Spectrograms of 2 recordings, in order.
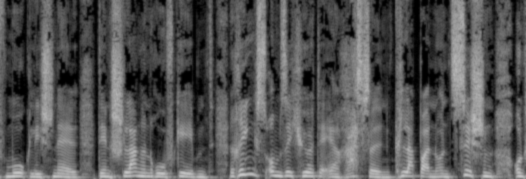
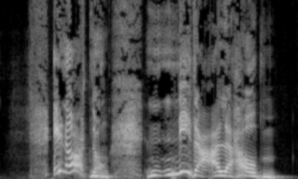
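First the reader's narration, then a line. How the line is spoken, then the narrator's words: Several voices hissing. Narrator (German): zischte ein halbes Dutzend Stimmen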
